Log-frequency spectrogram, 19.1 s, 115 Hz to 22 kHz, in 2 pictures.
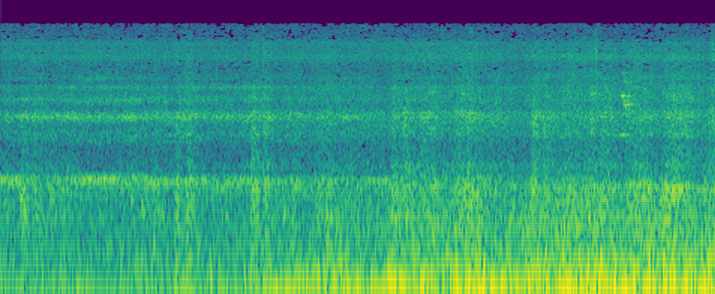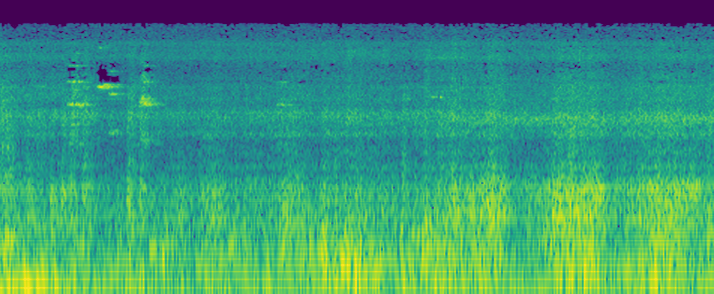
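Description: Running noise inside a JR East E231 series commuter train car: a steady rumble of wheels on rail that grows louder about halfway through. A brief high-pitched wheel squeal comes about ten seconds in.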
